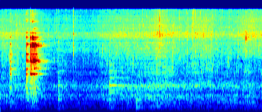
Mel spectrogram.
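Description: Chicken pieces and spices sizzling in hot oil in a pan while a wooden spoon stirs them: the bhuna stage of frying cumin and crushed red chilli with the chicken. A steady sizzle, with a brief louder burst less than a second in.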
